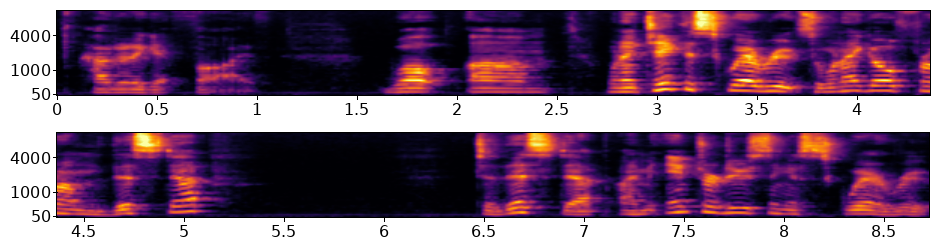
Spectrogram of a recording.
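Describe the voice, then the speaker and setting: The speech moves at a moderate pace but is broken by long, frequent pauses. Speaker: math teacher. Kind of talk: online math lesson.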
